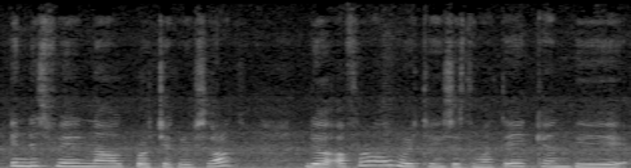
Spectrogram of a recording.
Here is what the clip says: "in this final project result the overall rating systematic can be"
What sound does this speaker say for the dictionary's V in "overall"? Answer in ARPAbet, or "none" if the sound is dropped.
F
